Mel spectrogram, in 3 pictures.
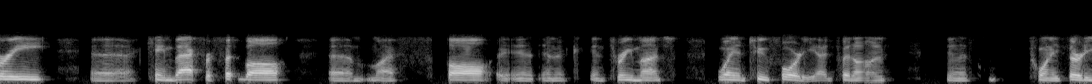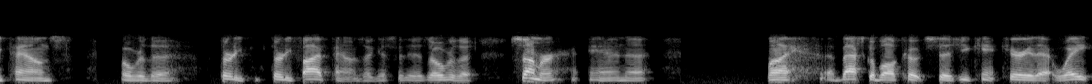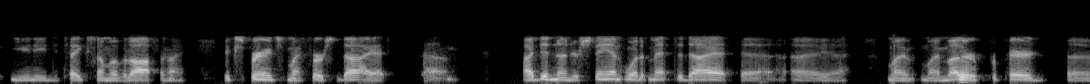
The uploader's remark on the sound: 100 Pounders Phone Meeting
